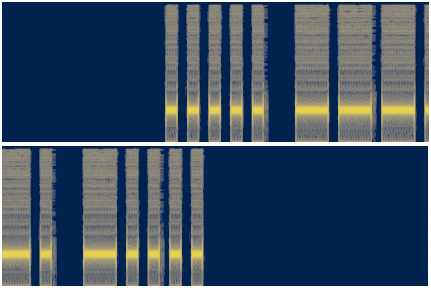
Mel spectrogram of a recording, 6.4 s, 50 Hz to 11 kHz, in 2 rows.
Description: Morse code, heard as a keyed tone, about 15 wpm, 800 Hz. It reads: 596
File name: RSTs / RST-mp3s / Various RST @13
